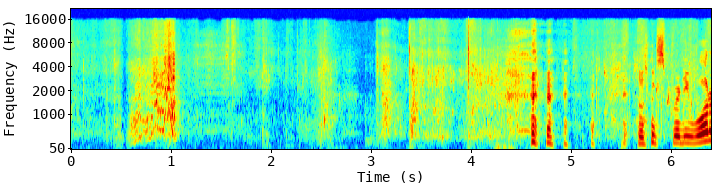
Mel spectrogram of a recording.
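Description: A fabric bag rustles as it is lifted.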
